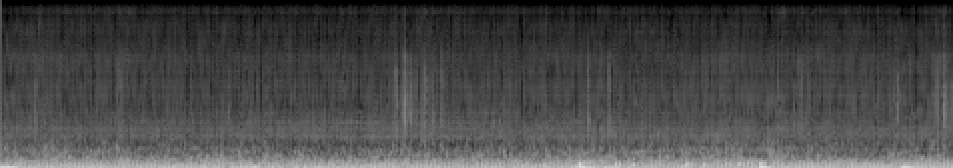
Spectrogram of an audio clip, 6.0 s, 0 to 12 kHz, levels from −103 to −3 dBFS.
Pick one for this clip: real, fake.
fake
